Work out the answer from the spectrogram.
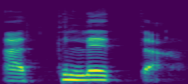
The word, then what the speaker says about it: atleta: Then we have Ola Atleta.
